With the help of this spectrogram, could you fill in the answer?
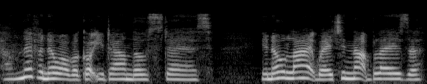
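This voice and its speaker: A woman plays a cheeky Yorkshire sidekick in a radio comedy drama. Her voice sits high, and she needles with brisk, deadpan, no-nonsense wit. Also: close to an everyday voice. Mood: teasing. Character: cheeky, no-nonsense Yorkshire woman, detective's sharp-tongued assistant. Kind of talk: comic radio drama acting.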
